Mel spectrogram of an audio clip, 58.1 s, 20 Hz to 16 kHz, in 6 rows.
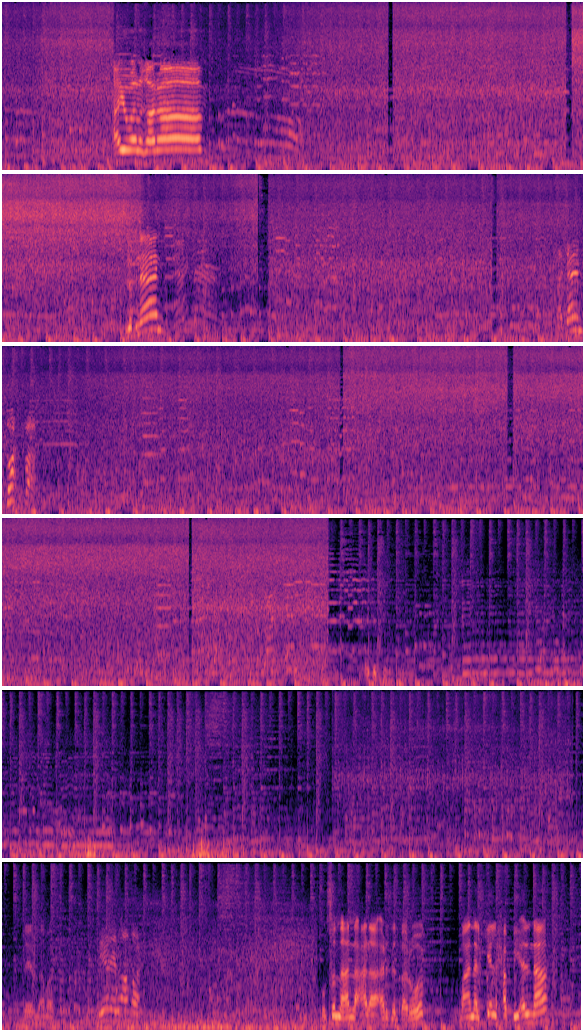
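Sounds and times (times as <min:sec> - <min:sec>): water rushing from small waterfall: 0:00.0 - 0:34.5, 0:44.2 - 0:48.3, 0:49.1 - 0:53.7.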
